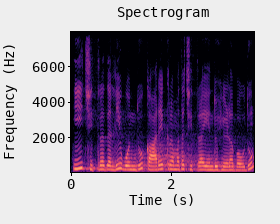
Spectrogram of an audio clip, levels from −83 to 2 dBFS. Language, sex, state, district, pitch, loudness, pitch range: Kannada, female, Karnataka, Mysore, 225 Hz, -23 LUFS, 205-245 Hz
